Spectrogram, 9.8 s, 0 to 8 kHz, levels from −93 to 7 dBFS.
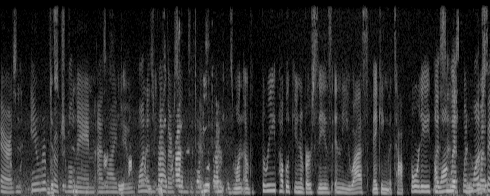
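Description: Speech recorded through a call's microphone processing, with the band ending at 8 kHz, shows two faults. When both ends talked at once, the echo canceller likely failed to tell the local talker from loudspeaker echo and turned everything down. That is speech suppressed in double talk: from 0.17 to 4.58 s the voice dips and breaks up for roughly three seconds in total, falling by about 25 dB at worst, and again from 9.16 to 9.81 s, dropping by about 30 dB. One side also likely let loudspeaker sound back into its microphone uncancelled, causing echo leak. A delayed copy of the voice returns at 425 ms, faintly from 0.29 to 0.33 s (about 35 dB down) and from 1.18 to 1.51 s (about 20 dB down), then at 325 ms from 3.17 to 4.62 s at about the same level as the speech and from 8.99 to 9.76 s about 5 dB louder than it.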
